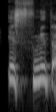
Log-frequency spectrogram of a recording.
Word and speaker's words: স্মিতা: স্মিতা, মফলার উচ্চারণ হয়েছে।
